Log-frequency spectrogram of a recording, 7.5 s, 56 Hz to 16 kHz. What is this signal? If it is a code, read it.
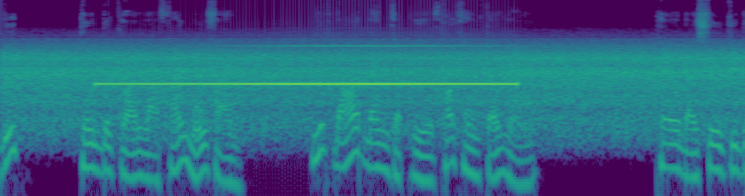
PSK31 (31.25 baud), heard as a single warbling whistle, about 1420 Hz, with radio static, fading and speech in Vietnamese.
